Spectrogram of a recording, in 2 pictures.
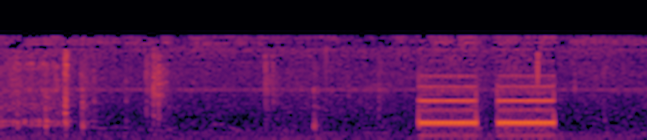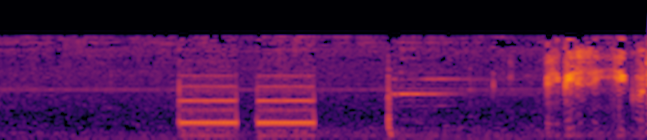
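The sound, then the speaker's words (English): A telephone rings on the line, heard through the earpiece as two double-burst ring tones with a pause between, thin and filtered, followed by clicks as the call connects. “Can I use your phone first?”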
